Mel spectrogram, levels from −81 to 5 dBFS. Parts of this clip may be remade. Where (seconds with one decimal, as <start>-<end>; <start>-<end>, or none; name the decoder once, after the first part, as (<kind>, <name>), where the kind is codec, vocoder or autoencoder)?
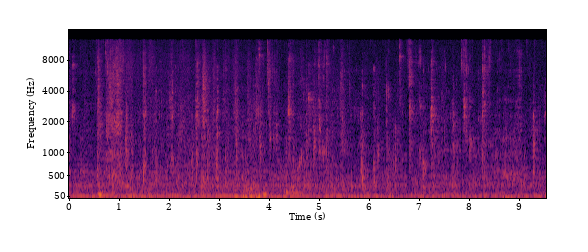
0.9-2.9 (vocoder, BigVGAN v2)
